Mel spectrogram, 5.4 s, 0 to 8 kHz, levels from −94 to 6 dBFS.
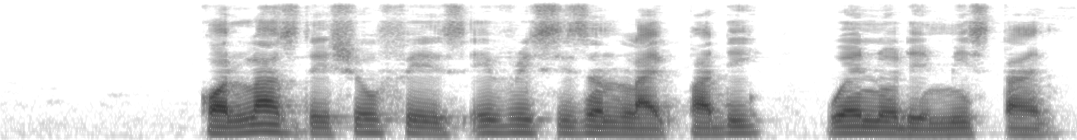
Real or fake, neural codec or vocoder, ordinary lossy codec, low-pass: real; none; none; 7.2 kHz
